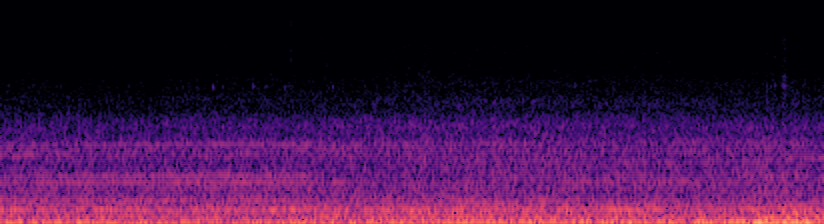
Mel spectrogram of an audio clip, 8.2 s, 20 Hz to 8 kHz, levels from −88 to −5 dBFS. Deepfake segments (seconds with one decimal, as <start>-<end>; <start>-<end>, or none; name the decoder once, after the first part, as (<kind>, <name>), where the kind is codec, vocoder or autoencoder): 3.6-4.3 (codec, HILCodec)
